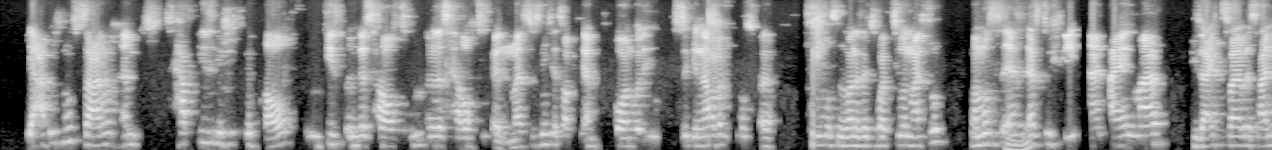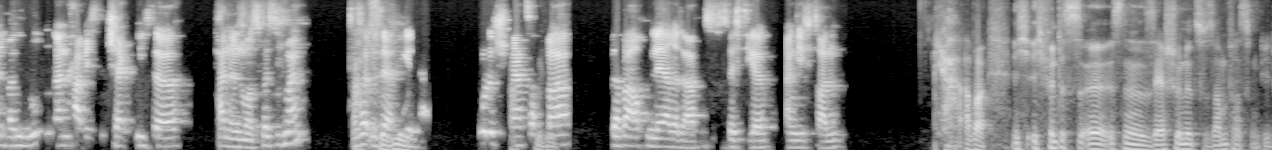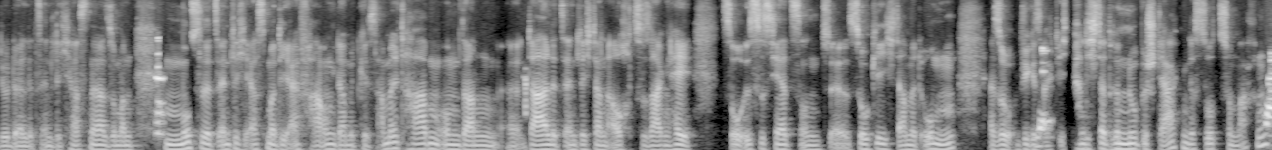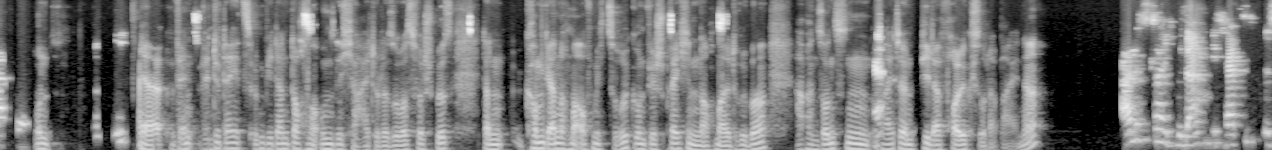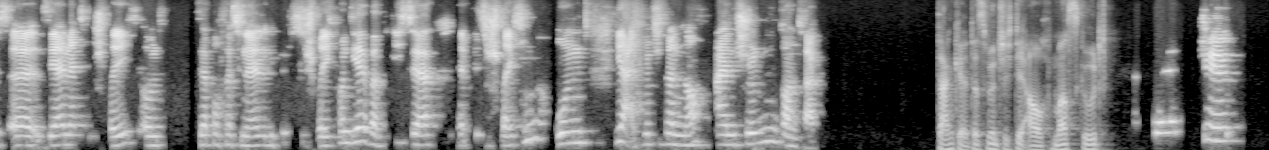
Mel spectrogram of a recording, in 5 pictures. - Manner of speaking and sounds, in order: distorted speech; unintelligible speech; other background noise; unintelligible speech; unintelligible speech; unintelligible speech; unintelligible speech; unintelligible speech; unintelligible speech
- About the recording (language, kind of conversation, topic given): German, advice, Wie kann ich mit Eifersuchtsgefühlen umgehen, die meine Beziehung belasten?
